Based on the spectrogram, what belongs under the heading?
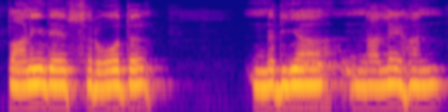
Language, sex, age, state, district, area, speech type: Punjabi, male, 60+, Punjab, Amritsar, urban, spontaneous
